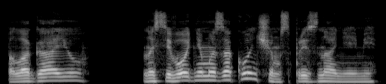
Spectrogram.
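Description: A woman reading an audiobook gives a calm, gentle husband a soft, quiet voice that turns to low mumbling when he is cornered. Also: unhurried, dry recording, clean studio sound.

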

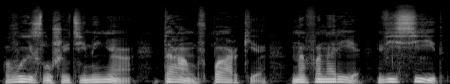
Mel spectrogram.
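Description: A man voicing a frightened shopkeeper who shouts in panic and then speaks wearily, in an audiobook. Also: on the low side, expressive, unhurried, no echo, clean studio sound. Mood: weary. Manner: frantic shouting, then weary.

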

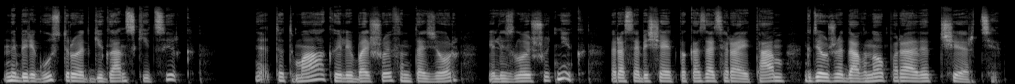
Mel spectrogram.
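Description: A woman narrating an audiobook in a measured, even storytelling manner. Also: deep voice, dry recording, studio quality.

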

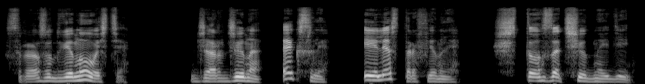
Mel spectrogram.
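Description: A man voicing a sly, gloating male newspaper reporter in an audiobook, with a mocking, drawn-out way of talking. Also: a little high, lively intonation, sharp tone, dry recording, studio quality, full character voice. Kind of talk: audiobook character reading.

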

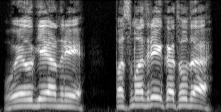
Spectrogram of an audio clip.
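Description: A male audiobook reader voices a hoarse, excitable middle-aged scientist who brusquely hectors his young assistant in loud, emphatic bursts, yet at an unhurried pace. The character sits a little higher than the surrounding narration. The natural voice sounds close and dry, with no echo.

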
